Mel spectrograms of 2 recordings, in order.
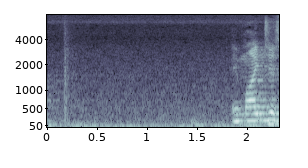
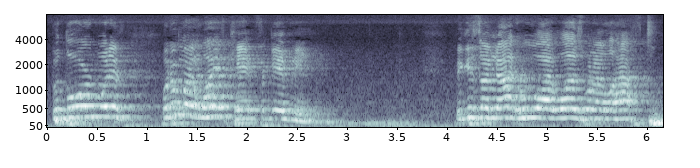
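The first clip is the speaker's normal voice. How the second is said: anguished plea; 3 semitones higher than usual. Retold or imitated. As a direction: cry out desperately to God. Pleading with God.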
